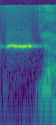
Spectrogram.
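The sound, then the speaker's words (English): A person whistles a single short, steady, high note, mimicking a referee's whistle blast, and then a voice starts talking right after it. “And then they blow the whistle.”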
